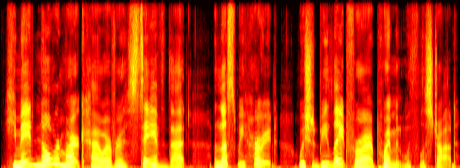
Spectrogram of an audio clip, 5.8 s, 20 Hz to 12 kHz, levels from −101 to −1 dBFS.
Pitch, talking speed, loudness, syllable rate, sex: 245 Hz, 200 wpm, -19 LUFS, 5.8 syllables/s, female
